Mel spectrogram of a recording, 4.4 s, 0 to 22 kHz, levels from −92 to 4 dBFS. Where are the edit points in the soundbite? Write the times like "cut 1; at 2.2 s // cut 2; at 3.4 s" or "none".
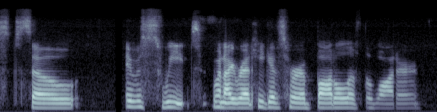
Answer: cut 1; at 1.4 s // cut 2; at 2.5 s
